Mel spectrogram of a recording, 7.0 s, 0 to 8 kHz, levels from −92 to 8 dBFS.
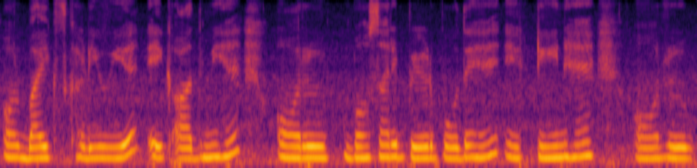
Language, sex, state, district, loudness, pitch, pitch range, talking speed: Hindi, female, Rajasthan, Jaipur, -15 LUFS, 200 Hz, 195-215 Hz, 155 wpm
